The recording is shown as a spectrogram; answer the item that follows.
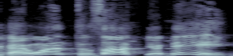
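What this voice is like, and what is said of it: Put-on accent. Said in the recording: “what was that accent, bro?”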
